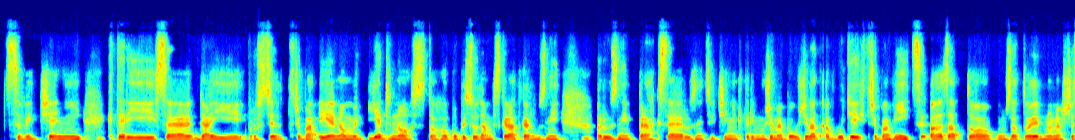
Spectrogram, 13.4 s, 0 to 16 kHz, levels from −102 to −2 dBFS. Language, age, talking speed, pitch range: Czech, 20-39, 150 wpm, 175-205 Hz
